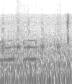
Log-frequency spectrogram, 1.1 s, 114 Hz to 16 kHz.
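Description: Farmyard chickens in Farming Simulator 25 clucking softly in a brief cluster of low bird calls over a constant game ambience, with no one speaking.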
